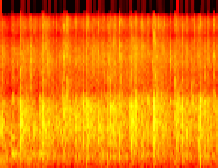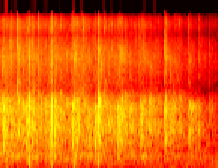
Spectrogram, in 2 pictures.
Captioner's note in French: Applaudissements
